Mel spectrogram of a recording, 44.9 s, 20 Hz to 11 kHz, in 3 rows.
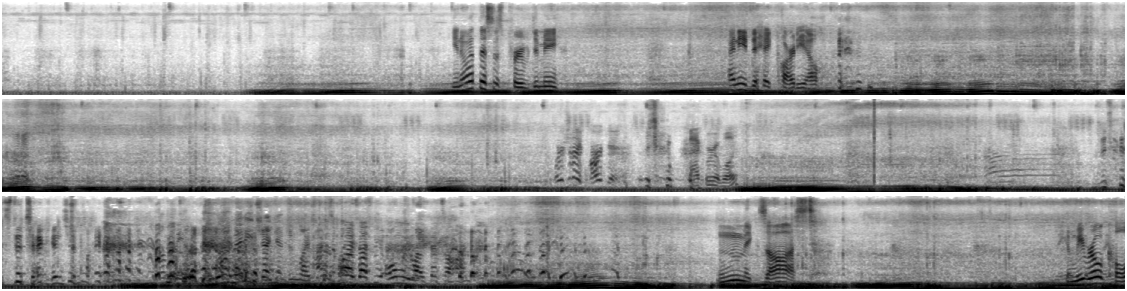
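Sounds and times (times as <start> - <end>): car engine revving: 3.2 - 44.9.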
